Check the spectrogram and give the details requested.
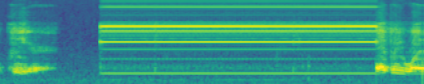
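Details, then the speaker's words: Infant AED on a one-rescuer healthcare-provider CPR demonstration: after analysis, voice prompts "Shock advised. Charging. Everyone stand clear. Push the shock button" with a steady high-pitched charging tone; shockable rhythm, device charging to shock. "AED: Shock advised. Charging. Everyone stand clear. Everyone stand clear. Push the shock button."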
